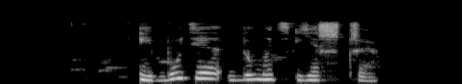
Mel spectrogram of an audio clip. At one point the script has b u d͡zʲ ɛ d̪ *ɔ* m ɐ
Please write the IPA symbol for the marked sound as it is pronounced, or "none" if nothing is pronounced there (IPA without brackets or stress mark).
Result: u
